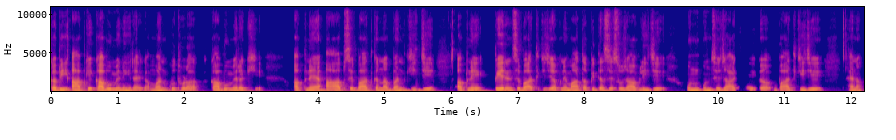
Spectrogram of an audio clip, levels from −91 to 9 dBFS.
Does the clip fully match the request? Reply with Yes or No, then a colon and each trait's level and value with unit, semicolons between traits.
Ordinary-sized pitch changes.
No: narrow, 2.3 semitones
